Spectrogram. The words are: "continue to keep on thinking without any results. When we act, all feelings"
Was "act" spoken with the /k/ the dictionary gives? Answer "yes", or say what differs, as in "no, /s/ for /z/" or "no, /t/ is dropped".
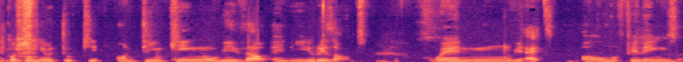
no, /k/ is dropped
